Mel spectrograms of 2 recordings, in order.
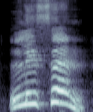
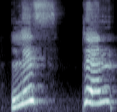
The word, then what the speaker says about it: listen: Okay, ലിസൺ, ലിസൺ, LISTEN, ലിസ്റ്റൻ എന്നാണ് എഴുതുക. പക്ഷെ നമ്മൾ വായിക്കുക ലിസൺ. നമ്മൾ ഓഫൻ എന്ന് വായിക്കുന്നില്ലേ, അതുപോലെ. OFTEN, അതിൽ ടി സൈലന്റ് ആണ്. പക്ഷെ പലരുടെയും ഉച്ചാരണത്തിൽ ഇപ്പോഴും ആ ടി ഉണ്ട്. അതാണ് എന്റെ സങ്കടം. അറ്റ്ലീസ്റ്റ് ഇതെങ്കിലും നിങ്ങൾ പ്രാക്ടീസ് ചെയ്യുമ്പോൾ ആ ടി ഒന്ന് ഒഴിവാക്കണം. Okay, ലിസൺ. ഇറ്റ്സ് നോട്ട് ഓഫ്റ്റൻ ഓർ ലിസ്റ്റൻ. ഓഫൻ, ലിസൺ. Okay, ലിസൺ, LISTEN, ലിസൺ.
